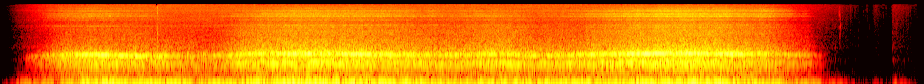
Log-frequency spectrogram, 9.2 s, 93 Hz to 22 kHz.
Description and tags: wind by human, blowing near the microphone (Behringer B1)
